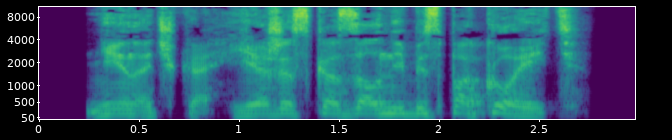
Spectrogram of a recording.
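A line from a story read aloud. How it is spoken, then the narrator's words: Unrestrained bark. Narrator (Russian): Не сдержавшись, рявкнул Мухамедов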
